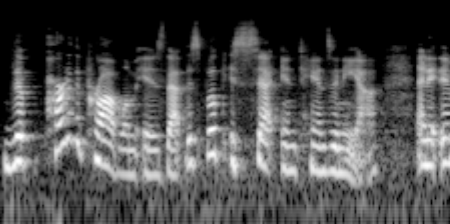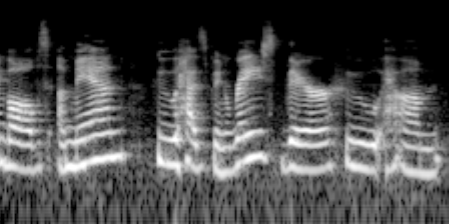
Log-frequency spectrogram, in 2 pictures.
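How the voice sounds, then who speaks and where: A woman's voice: mid-range voice, fairly bright tone. Chatty American woman reviewing audiobooks. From United States. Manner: candid, chatty, frequent asides and laughs. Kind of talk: casual chat.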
